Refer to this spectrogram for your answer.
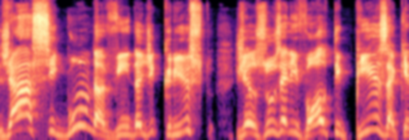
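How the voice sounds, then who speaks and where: A raised, projected voice with a bright, sharp tone at a moderate pace over a quiet background. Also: man. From Brazil. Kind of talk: Bible teaching program. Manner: formal. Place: studio. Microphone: studio mic.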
